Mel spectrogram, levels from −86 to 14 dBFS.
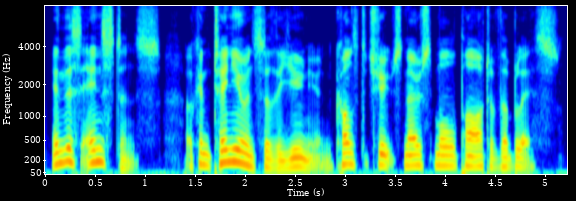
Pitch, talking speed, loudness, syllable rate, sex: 130 Hz, 170 wpm, -19 LUFS, 5.0 syllables/s, male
